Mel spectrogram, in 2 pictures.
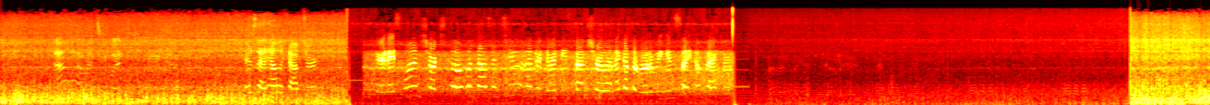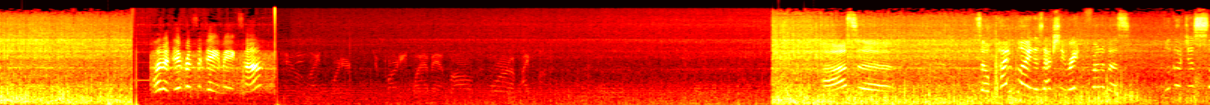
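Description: Microlight trike's engine and pusher propeller running steadily in flight, with wind rush, loud in stretches that cut in and out abruptly. Quieter passages in between hold a faint wavering voice-like sound.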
